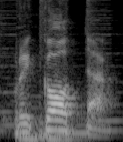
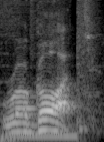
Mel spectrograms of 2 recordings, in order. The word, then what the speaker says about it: ricotta: it was ricotta ricotta some people say ricotta gosh please get it right everybody ricotta all right or some some long islanders say rogot that that's not how you say it all right anyway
